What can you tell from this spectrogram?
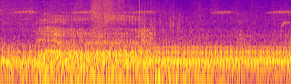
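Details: Raekie, a young female orphaned elephant at Camp Jabulani, at bottle feeding time with her carer; a rough, broad rumbling burst rises mid-clip over a steady low hum, with repeated short high chirps in the background.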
